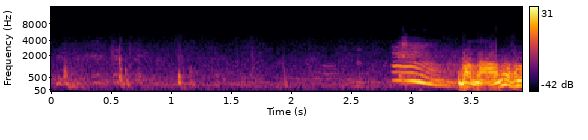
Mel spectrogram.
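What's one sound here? A chimpanzee gulps and slurps a drink.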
